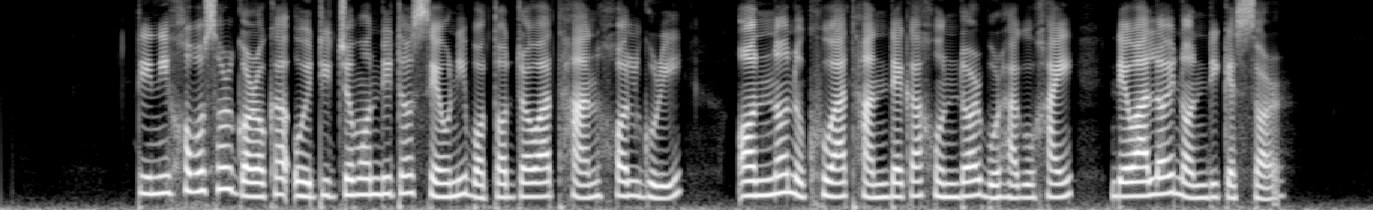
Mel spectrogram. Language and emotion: Assamese, neutral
